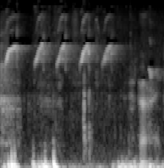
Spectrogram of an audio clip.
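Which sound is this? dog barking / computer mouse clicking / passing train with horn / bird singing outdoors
bird singing outdoors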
